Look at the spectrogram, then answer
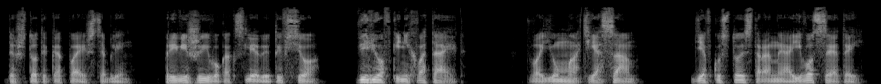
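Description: A man's voice: a bass voice, moderate pace, a bit bright, no room sound, clean studio sound. A man reading an audiobook, voicing a coarse, bossy male thug who swears and barks orders. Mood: barking orders.

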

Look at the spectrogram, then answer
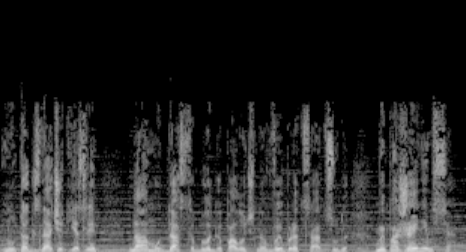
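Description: A man's voice: low voice, animated, moderate pace, music in the background, voice pushed up. A man voicing a bold, impulsive young squire who speaks in fervent exclamations, in a read-aloud story. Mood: eager.

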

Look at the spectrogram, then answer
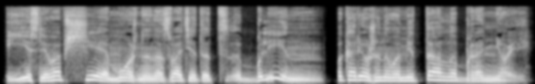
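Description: A male audiobook narrator telling the story in a measured, expressive way, with a lively, rising and falling melody. His voice is mid-pitched with a dark, mellow tone, and the recording is dry and close. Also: no room sound.

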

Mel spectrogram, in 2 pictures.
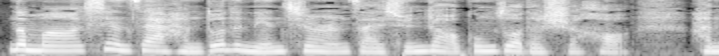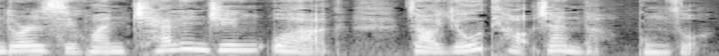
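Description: A woman with a slightly husky voice gives a radio English vocabulary lesson. She spells each word slowly, letter by letter, and explains it with examples. The sound is dry and close, with no room around it. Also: medium pitch, darkish tone, no room sound. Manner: spells words out letter by letter, slow and careful. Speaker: English teacher.

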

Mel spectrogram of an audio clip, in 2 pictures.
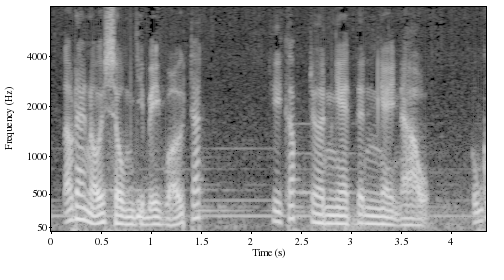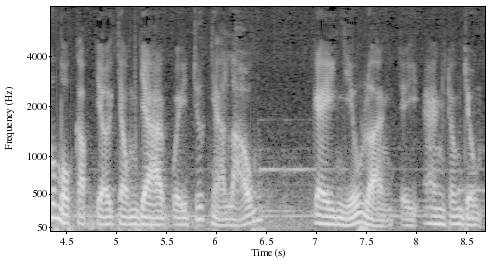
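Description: A man's voice: fairly low pitch, darkish tone. A man narrating a dramatic ghost story.

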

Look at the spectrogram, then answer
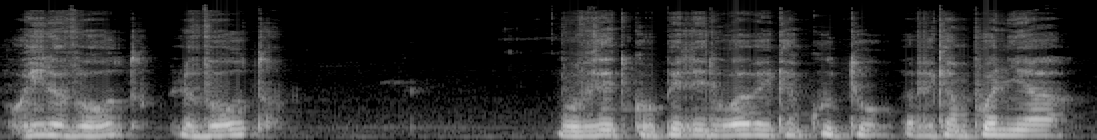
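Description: A man playing a young woman in a trance, seeing far-off things and reporting them in short, halting phrases. The reading voice is mellow and a bit husky. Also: a little high, fairly even intonation. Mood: entranced. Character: entranced young woman seer, wide-eyed and fearful. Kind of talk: audiobook reading.

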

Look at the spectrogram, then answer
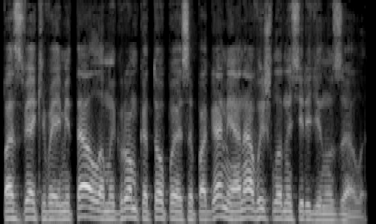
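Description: A man's voice: lowish voice, a little fast, darkish tone. Man reading an audiobook. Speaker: audiobook narrator. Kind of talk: scripted audiobook narration.

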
